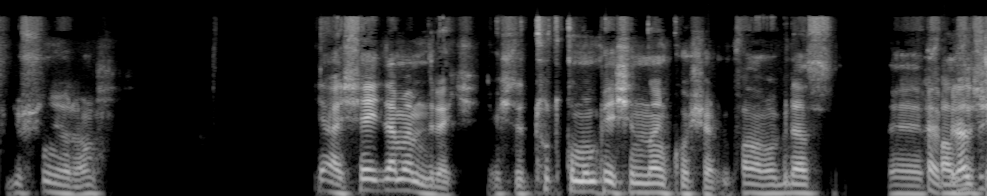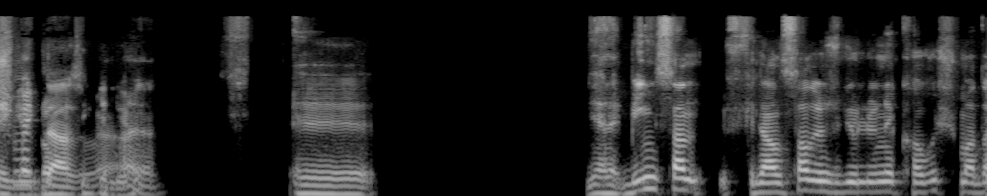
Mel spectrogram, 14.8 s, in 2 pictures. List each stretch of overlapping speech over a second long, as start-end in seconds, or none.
7.0-8.5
